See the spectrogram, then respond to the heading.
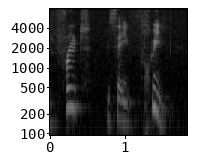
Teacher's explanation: Fruit written like in English, but we do pronounce the I and we do not pronounce the final T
